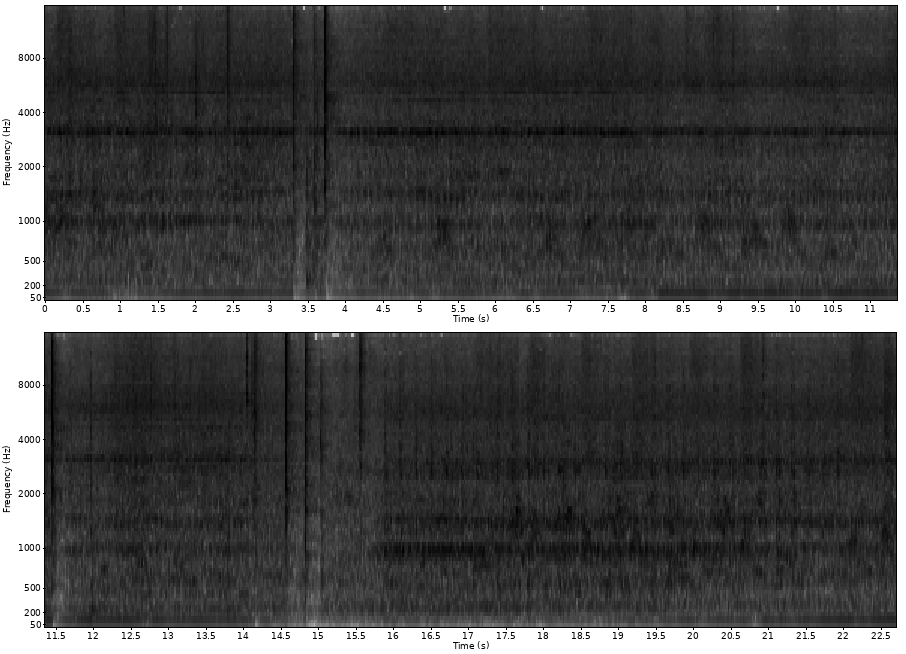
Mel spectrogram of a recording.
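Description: Steady low machine hum of a deli workspace, with a few sharp clicks and knocks of handling at about three and a half, twelve and fifteen seconds in.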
